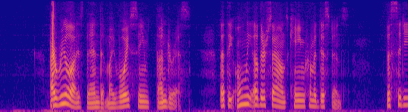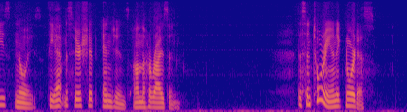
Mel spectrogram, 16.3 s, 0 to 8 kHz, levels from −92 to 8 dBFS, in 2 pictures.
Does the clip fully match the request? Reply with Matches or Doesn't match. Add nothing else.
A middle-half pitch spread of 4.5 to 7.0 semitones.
Matches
